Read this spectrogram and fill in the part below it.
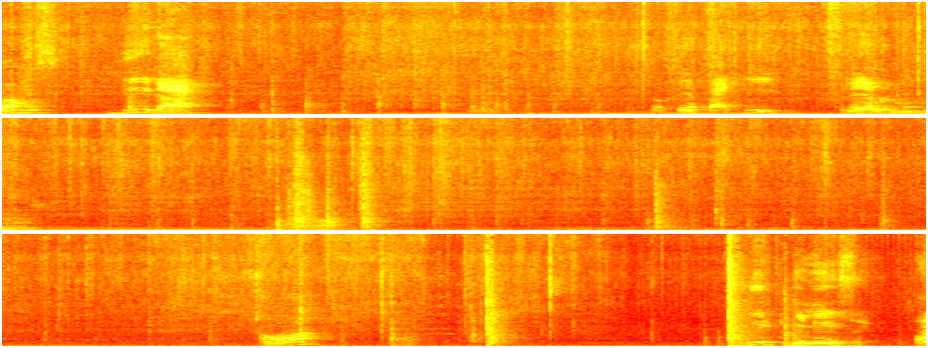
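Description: Food sizzles softly in a frying pan.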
